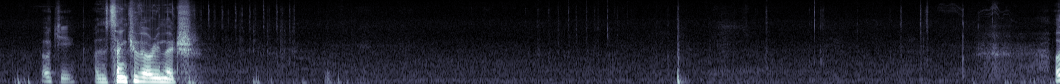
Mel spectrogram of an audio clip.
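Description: Fingers tap on a laptop keyboard.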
